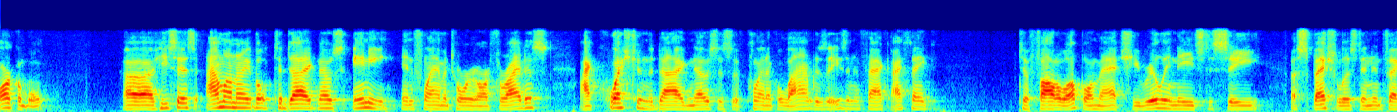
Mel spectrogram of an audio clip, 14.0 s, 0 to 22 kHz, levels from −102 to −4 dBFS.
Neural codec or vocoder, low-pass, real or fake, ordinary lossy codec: codec, 16 kHz, 8 kbps, FunCodec, trained on LibriTTS, 25 frames a second; 7.2 kHz; fake; Opus, 16 kbps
